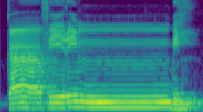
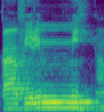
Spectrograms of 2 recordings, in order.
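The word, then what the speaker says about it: كافر به: kafirim kafirim Rim Rim ternyata setelah itu bukan mim yang kita ucapkan tapi ba artinya apa mim dibalik menjadi apa Ba dibalik menjadi mim nah ucapannya tapi setelah itu bnya diucapkan jadi kafirim Bih jadi tidak kafirim Mih kalau kafirim Mih itu betul-betul murni mim nah ini asal katanya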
